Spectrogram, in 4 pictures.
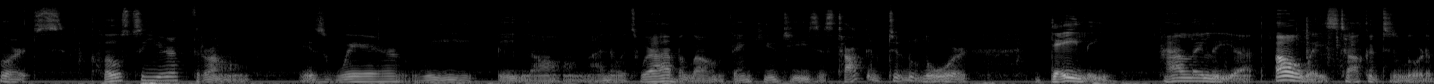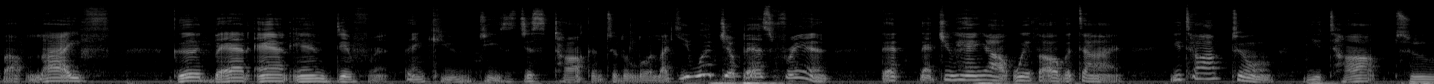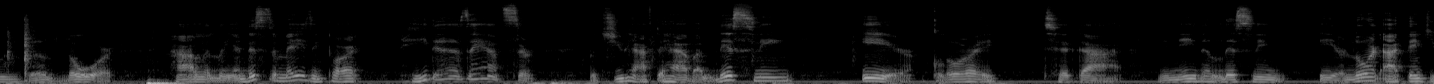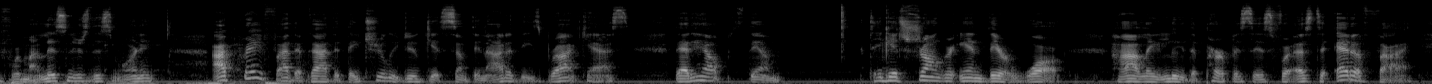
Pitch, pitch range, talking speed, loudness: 125 Hz, 120-145 Hz, 140 wpm, -36 LUFS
